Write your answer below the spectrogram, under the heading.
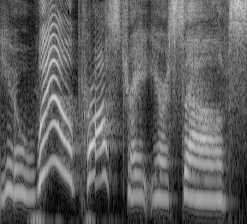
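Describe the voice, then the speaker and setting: A soft-spoken, female-sounding put-on character voice. It is shrill and high in pitch. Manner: commanding.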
